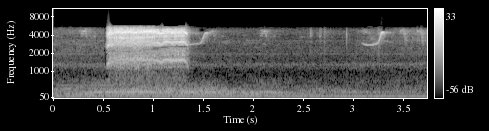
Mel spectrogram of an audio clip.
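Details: Little owl on a beam at Holten, 19 May 2020, late morning: a single hoarse, hissing screech lasting under a second, followed by faint, thin rising chirps.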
